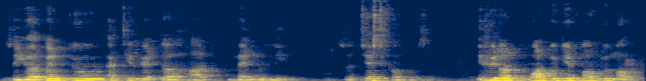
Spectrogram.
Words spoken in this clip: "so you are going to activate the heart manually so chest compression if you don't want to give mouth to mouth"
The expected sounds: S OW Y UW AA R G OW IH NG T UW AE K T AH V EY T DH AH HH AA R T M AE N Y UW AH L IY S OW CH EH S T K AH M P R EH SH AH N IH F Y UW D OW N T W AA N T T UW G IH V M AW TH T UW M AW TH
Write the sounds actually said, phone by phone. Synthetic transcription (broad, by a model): S OW Y UW AA R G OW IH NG T UW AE K T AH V EY T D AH HH AA R T M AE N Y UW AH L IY S OW CH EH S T K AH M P EH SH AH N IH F Y UW D OW N T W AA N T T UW G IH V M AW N T UW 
